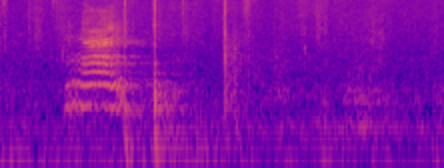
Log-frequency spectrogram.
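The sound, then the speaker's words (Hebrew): A cat named Arik lets out one drawn-out, whiny, complaining meow while being petted, fairly loud, followed by a couple of soft rustles or taps and then quiet. “זה לא נשמע כאילו אתה מיילל יילולי שמחה. נשמע כאילו אתה מתלונן.”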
